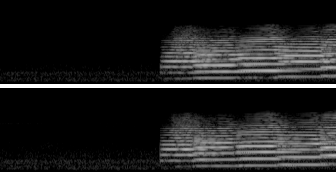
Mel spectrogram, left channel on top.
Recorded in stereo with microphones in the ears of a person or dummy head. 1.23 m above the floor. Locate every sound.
1.6 s a trumpet: 65° right (ahead or behind), 0.8 m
